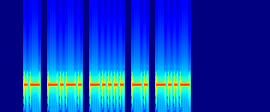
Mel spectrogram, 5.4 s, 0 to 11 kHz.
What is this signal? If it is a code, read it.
Morse code, heard as a keyed tone, about 21 wpm, 700 Hz. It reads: AC6NX
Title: Speed Racing - USA 2x2 Call Signs 17wpm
